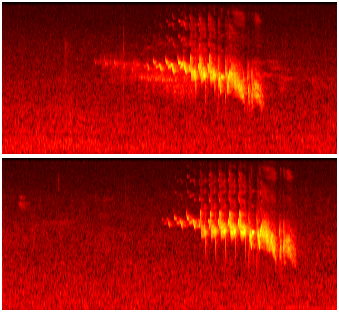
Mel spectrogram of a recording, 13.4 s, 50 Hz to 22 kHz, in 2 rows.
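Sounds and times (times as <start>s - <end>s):
common chaffinch Fringilla coelebs song: 1.8s - 8.0s, 9.9s - 12.6s.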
